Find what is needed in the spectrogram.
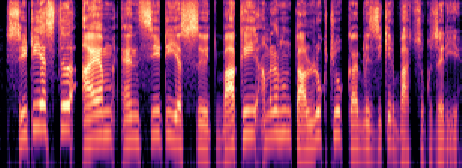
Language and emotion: Kashmiri, neutral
